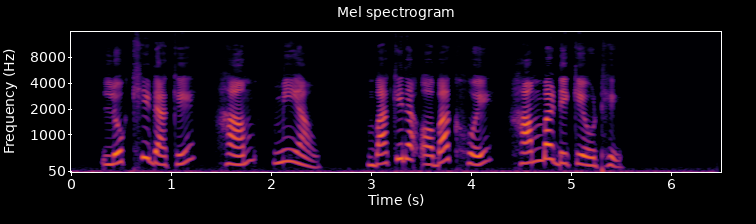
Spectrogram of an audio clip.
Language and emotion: Bengali, neutral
